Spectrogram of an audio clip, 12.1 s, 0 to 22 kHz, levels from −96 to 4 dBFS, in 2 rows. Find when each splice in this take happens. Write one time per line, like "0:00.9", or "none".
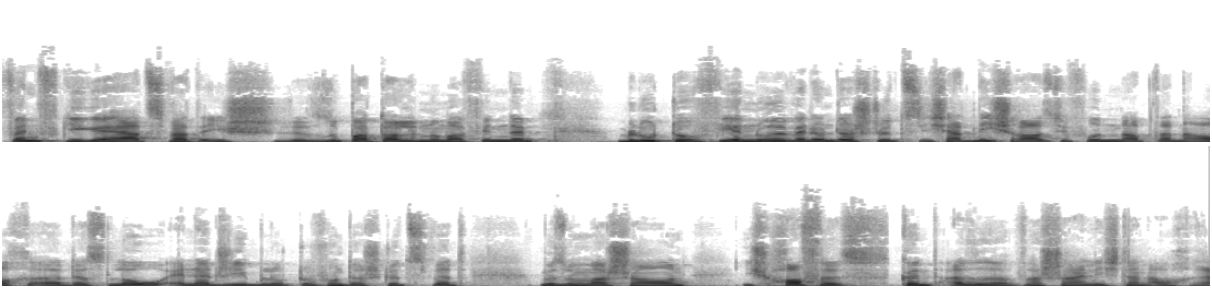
0:10.5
